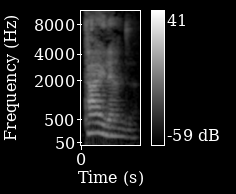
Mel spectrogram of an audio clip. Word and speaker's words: Thailand: vous donne pour le pays Thaïlande ça se prononce en anglais Thailand donc ça c'est la partie exception où on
